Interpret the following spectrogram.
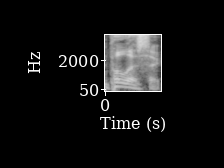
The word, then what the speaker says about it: Pulisic: Christian Pulisic.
